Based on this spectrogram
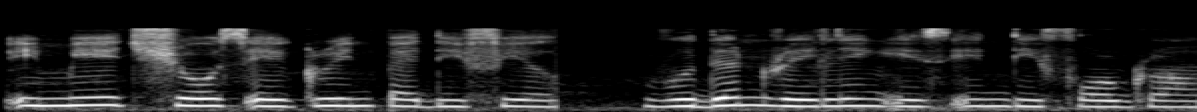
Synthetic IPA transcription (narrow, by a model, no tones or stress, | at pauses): imed͡ʒʃoseɡɹĩːnpɛdifil | wudə̃nɹelĩŋisĩndifɔɡɹãʊ̃n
